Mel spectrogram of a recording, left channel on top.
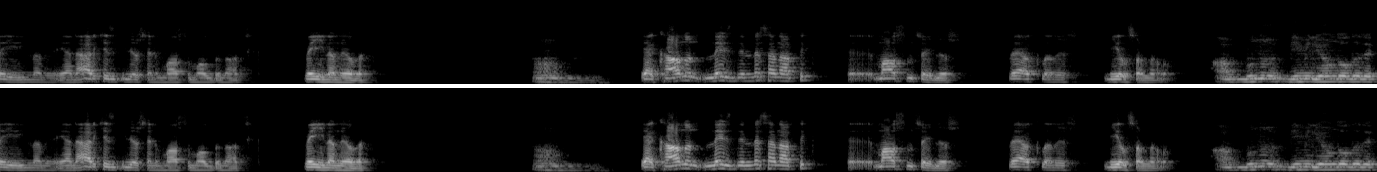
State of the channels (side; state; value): both; normal; correlation 0.62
